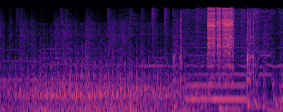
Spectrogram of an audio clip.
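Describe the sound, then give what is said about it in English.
Steady mechanical whirring from a machine running in the back, a continuous buzzing drone that keeps an even level, with a brief brighter burst toward the end. “I hear the riddle machine whirring away in the back, so that must mean Carl heard me.”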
